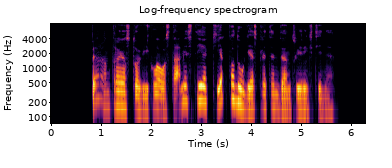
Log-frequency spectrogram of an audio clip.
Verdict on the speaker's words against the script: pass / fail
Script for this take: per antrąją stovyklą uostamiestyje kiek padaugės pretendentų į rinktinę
pass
